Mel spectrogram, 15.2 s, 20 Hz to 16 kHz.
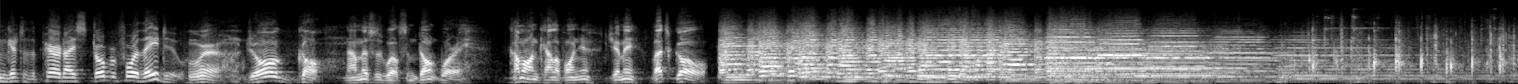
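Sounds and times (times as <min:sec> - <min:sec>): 
speech: 0:00.0 - 0:09.8
sustained tonal music: 0:07.2 - 0:14.6
horses' hooves clopping at a walking pace through a stream: 0:12.7 - 0:15.1.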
